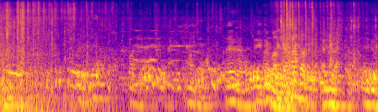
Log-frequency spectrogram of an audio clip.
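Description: Black Giribaz pigeons at a loft, low cooing mixed with flutters and the rustle of birds being handled, while someone talks over them throughout.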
